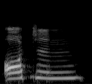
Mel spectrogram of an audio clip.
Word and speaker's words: autumn: at the next one some letters are silent like in Autumn sword now people normally get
